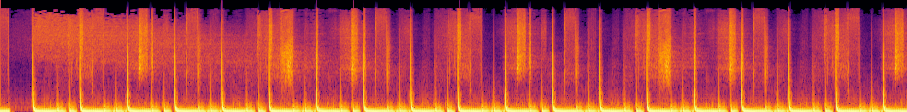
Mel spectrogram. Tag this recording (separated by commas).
Music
